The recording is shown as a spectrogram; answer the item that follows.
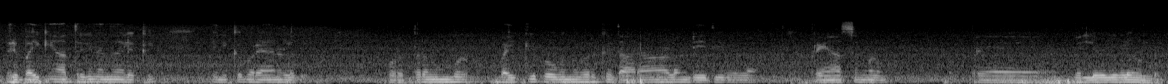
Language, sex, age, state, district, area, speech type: Malayalam, male, 18-30, Kerala, Kozhikode, rural, spontaneous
